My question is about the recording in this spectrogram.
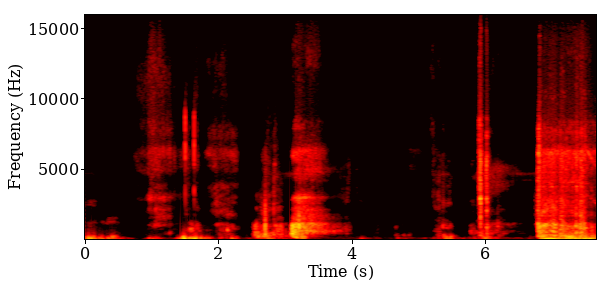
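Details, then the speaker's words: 1972 Dodge Dart Swinger, carburetted, no choke, started after a couple of pedal pumps: short cranking bursts then catches into even steady run, no ticking from the repaired exhaust manifold bolts; normal start. "Couple pumps. See what [snorts] happens. It should fire right up pretty well."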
